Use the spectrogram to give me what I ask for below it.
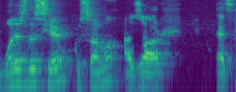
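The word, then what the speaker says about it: آذر: Pronouncing it, however, just as it is pronounced in Arabic, although the original Persian pronunciation was Adhar, nearly the same as the form used by Eusebius.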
